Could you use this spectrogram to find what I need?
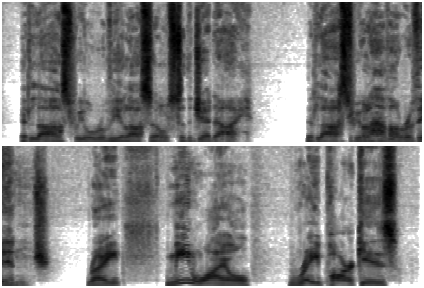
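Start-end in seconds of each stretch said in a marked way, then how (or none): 0.2-4.7 very low, gravelly villain voice. Showing how the Star Wars villain was voiced: Darth Maul villain voice. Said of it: "he can lower it and make it a, you know, a bit gravelly".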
